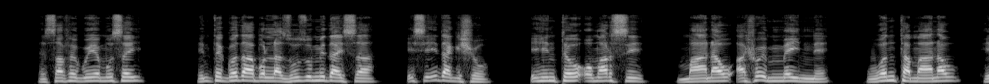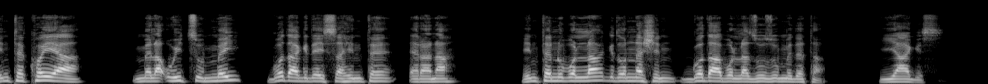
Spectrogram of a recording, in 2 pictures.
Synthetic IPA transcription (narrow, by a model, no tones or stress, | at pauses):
hɛsːɐfɛɡʊjɛmʊsɛj | hɪnt̪ːɛɡɔd̪aːbɔlːɐzuːzʊmːɪd̪ɐjsːɐ | ɪsɪɪd̪ɐɡɪʃɔ | ɪhɪnt̪ːɛwɔʔɔmɐɾsɪ | maːnɐwʔɐʃɔɪmːɛjnːɛ | wɔnt̪ːɐmaːnɐw | hɪnt̪ːɛkɔjɛjaː | mɛlɐʔʊjt͡sːʊɪmːɛj | ɡɔd̪aːɡɪd̪ɛjsːɐhɪnt̪ːɛːɾɐnɐ | hɪnt̪ːɛnʊbɔlːɐɡɪd̪ɔnːɐʃɪnɡɔd̪aːbɔlːɐzuːzʊmːɪd̪ɛt̪ɐ̰ | jaːɡɪs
